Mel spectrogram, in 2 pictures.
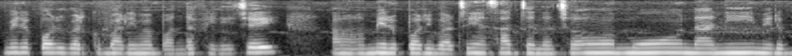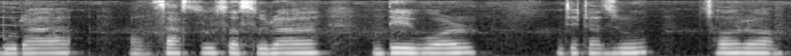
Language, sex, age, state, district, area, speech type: Nepali, female, 30-45, West Bengal, Kalimpong, rural, spontaneous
